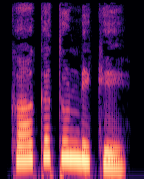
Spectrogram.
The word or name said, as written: ಕಾಕತುಂಡಿಕೆ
